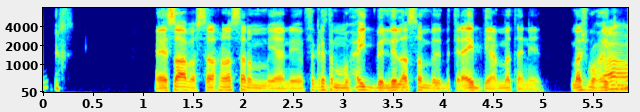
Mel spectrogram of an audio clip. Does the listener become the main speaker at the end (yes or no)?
yes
